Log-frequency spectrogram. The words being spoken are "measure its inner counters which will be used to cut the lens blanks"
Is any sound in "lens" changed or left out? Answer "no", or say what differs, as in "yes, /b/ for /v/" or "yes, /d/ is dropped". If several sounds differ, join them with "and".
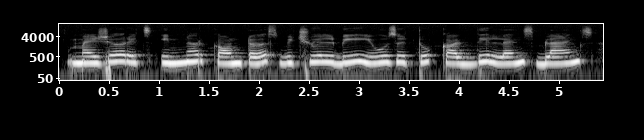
yes, /s/ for /z/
